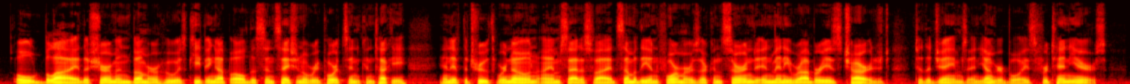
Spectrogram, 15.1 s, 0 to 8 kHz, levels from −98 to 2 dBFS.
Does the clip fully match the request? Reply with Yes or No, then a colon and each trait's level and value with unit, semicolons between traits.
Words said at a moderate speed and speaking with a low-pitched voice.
Yes: average, 170 wpm; very low, 75 Hz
